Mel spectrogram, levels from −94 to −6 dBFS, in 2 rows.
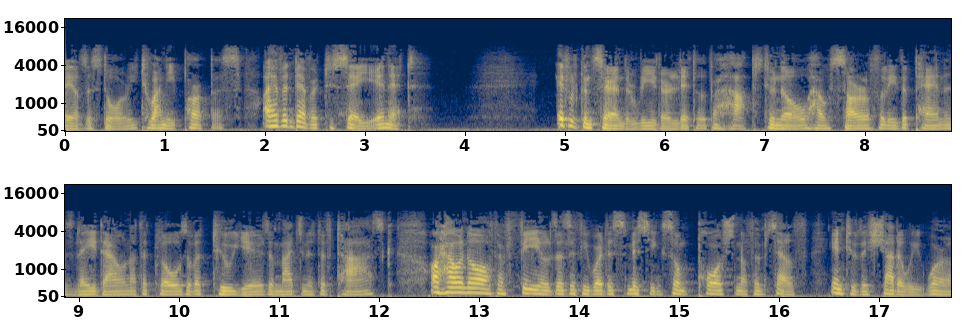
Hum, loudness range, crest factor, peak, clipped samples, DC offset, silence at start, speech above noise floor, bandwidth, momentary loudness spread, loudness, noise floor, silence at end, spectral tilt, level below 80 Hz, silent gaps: none; 4 LU; 22 dB; 0 dBFS; under 0.1%; under 0.1%; 0 s; 26 dB; 8.4 kHz; 9 LU; -23 LUFS; -48 dBFS; 0 s; -6 dB/octave; -44 dBFS; none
